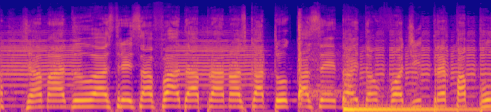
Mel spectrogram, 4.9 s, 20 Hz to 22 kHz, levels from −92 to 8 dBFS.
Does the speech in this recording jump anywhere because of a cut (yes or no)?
no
